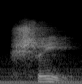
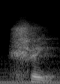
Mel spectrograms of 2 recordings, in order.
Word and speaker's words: Shri: that is mispronounced is Shri it's a palatal sound sh r e Shri when it is written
